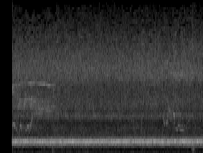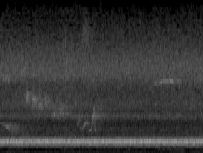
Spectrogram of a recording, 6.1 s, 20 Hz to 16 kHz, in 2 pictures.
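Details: Brood V periodical cicadas at Mohican State Park on June 4, 2016 fill the air with a steady, unbroken droning chorus at a single mid-high pitch.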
